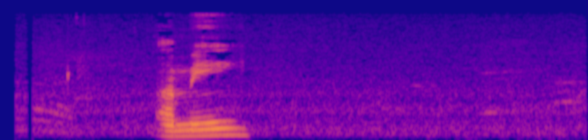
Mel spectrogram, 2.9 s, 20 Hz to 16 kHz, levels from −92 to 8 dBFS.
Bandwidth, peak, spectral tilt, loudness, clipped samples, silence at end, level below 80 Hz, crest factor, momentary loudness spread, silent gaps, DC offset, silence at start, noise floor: 11.5 kHz; -10 dBFS; -6 dB/octave; -26 LUFS; under 0.1%; 1.7 s; -86 dBFS; 22 dB; 24 LU; none; under 0.1%; 0.2 s; -55 dBFS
